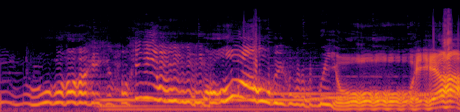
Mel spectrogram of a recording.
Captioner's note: spook moaning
